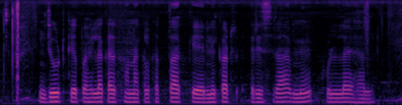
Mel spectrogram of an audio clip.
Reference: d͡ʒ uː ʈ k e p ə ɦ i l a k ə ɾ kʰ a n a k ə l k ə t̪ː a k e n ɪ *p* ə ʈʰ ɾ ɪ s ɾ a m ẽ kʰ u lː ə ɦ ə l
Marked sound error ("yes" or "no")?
yes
